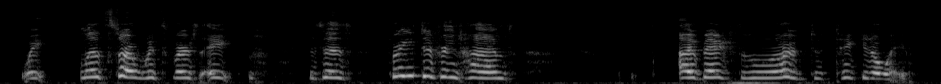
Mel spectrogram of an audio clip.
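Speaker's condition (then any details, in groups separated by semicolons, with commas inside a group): Cerebral palsy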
